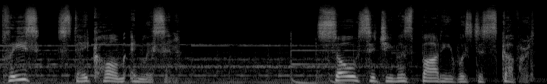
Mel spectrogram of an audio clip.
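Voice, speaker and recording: An actor playing a grave, careful male colleague in a video game, speaking in a serious, measured and hesitant way. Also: a little high, animated, music in the background.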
